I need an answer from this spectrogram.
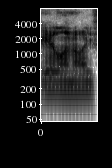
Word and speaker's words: Illinois: go to Chicago or Illinois for that matter you know you don't pronounce the s in Illinois this is true I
